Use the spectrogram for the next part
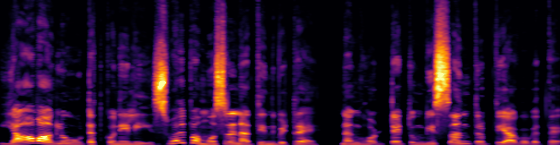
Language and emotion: Kannada, happy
